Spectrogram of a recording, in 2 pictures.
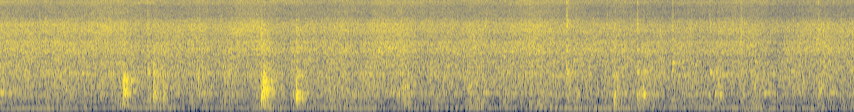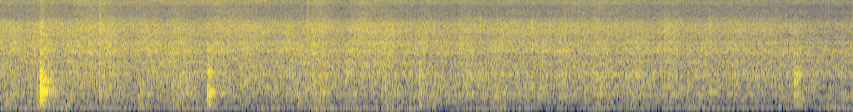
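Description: Kadachikayi fries in a pan with a constant sizzle, while a spoon stirs and scrapes it, making scattered clicks and taps over the hiss. No one speaks.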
